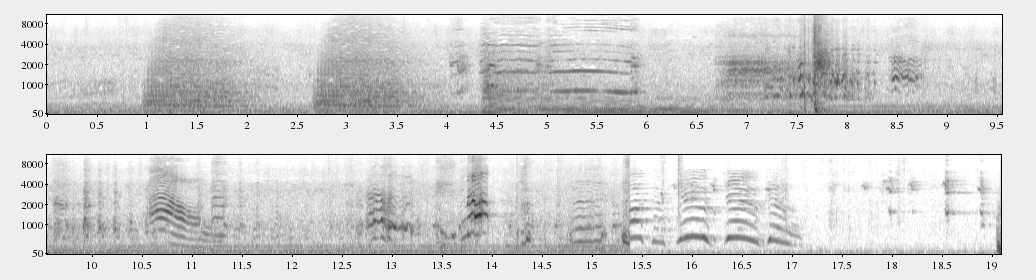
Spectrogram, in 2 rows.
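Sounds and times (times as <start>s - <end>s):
roosters crowing: 0.5s - 15.4s.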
